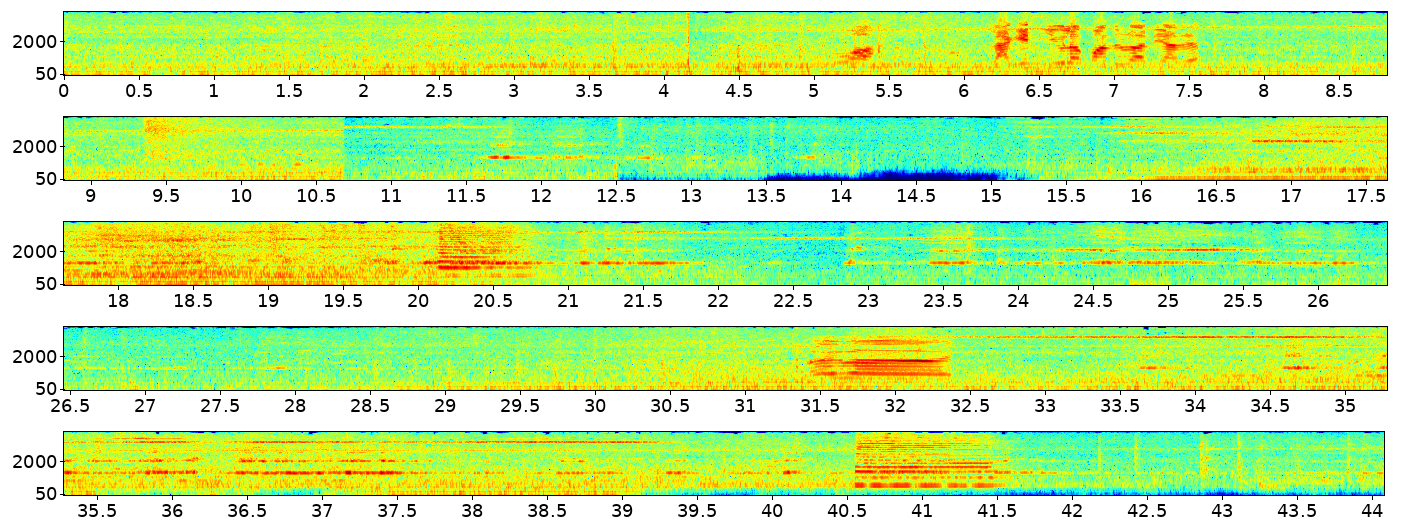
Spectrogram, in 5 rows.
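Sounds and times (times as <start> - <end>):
train rumbling: 0.0 - 44.0
high wheel squeal: 5.9 - 14.0, 15.1 - 28.4, 32.0 - 40.8.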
